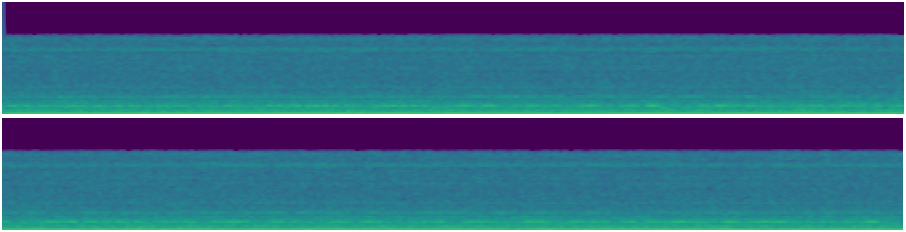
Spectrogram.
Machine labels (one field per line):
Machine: fan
